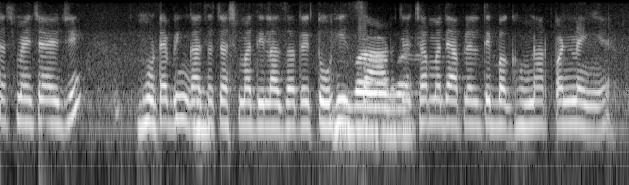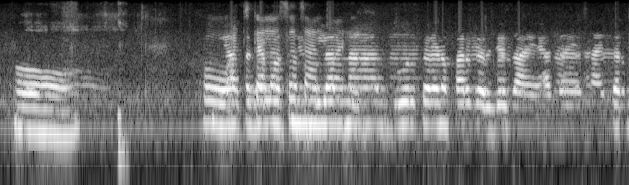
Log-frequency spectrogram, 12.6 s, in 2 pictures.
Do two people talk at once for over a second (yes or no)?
no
